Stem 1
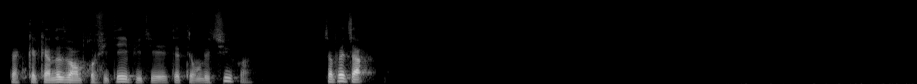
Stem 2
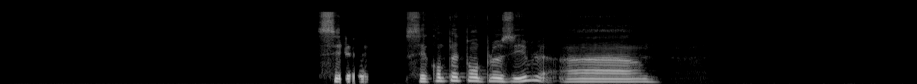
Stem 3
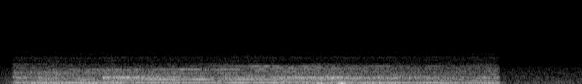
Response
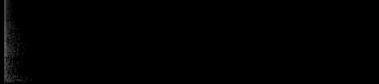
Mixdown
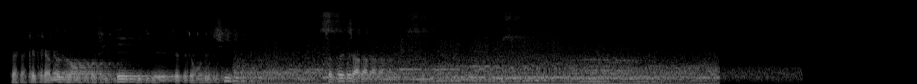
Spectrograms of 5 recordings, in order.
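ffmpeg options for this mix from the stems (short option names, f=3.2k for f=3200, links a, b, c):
-filter_complex "[0:a]equalizer=f=4.5k:t=o:w=0.74:g=8,volume=-10dB,asplit=3[a][b][c];[b]volume=-13dB[d];[c]volume=-4dB[e];[1:a]asoftclip=type=tanh:threshold=-20dB,volume=-18dB,asplit=2[f][g];[g]volume=-3dB[h];[2:a]highpass=460,tiltshelf=f=1.4k:g=4,aeval=exprs='(tanh(112*val(0)+0.4)-tanh(0.4))/112':c=same,adelay=2200,volume=3dB,asplit=2[i][j];[j]volume=-22dB[k];[3:a]atrim=start_sample=2205[l];[d][k]amix=inputs=2:normalize=0[m];[m][l]afir=irnorm=-1:irlink=0[n];[e][h]amix=inputs=2:normalize=0,aecho=0:1:83|166|249|332|415|498|581|664|747:1|0.59|0.348|0.205|0.121|0.0715|0.0422|0.0249|0.0147[o];[a][f][i][n][o]amix=inputs=5:normalize=0,equalizer=f=1.7k:t=o:w=1.7:g=-9.5,alimiter=limit=-23dB:level=0:latency=1:release=297"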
